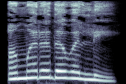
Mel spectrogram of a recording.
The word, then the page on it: ಅಮೃತವಲ್ಲಿ: amřtavalli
